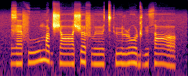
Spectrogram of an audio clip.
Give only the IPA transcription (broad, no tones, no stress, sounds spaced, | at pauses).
ɣ æ f uː m ɑ ɖ ʃ ɑː ʃ œ f β øː t͡sʼ ʉː l ɭ o ɖʱ y θ ɑː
